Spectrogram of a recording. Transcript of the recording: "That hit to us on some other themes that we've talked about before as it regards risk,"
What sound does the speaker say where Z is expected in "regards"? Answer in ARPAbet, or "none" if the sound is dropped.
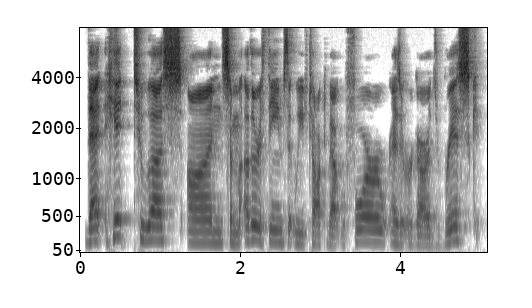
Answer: Z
